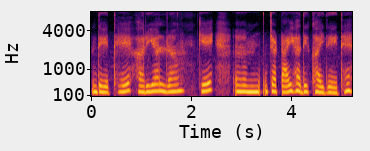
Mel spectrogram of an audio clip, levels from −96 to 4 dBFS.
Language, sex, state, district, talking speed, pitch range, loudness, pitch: Chhattisgarhi, female, Chhattisgarh, Jashpur, 135 wpm, 210-235 Hz, -13 LUFS, 215 Hz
